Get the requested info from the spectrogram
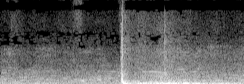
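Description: A firework going off with one sharp bang a little over a second in, followed by a low rumble.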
